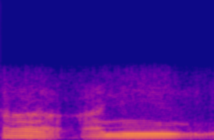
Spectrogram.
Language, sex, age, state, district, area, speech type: Marathi, male, 18-30, Maharashtra, Hingoli, urban, conversation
